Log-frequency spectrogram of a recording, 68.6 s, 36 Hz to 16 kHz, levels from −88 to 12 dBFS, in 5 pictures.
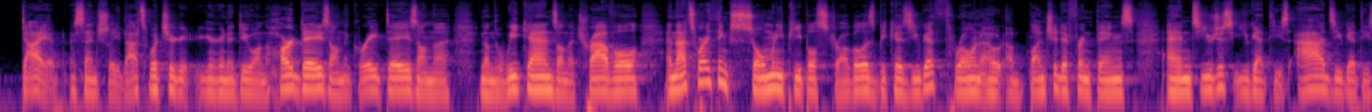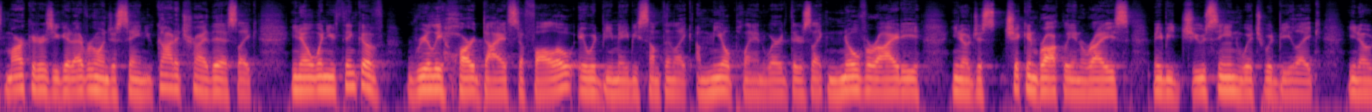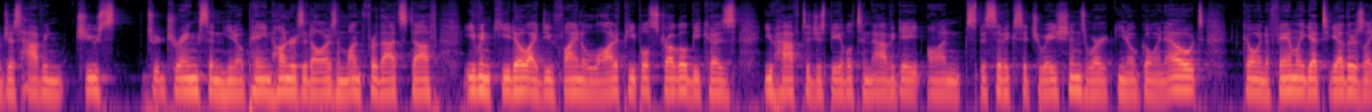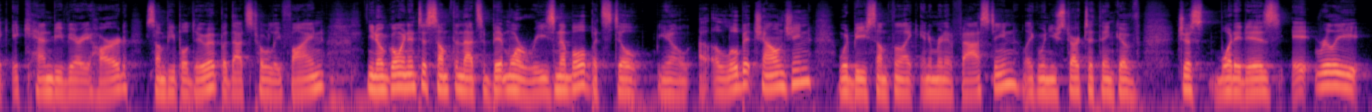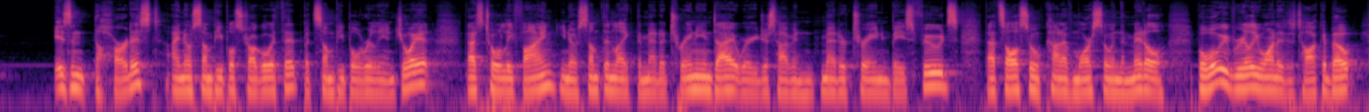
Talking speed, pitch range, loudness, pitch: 220 wpm, 105-120 Hz, -20 LUFS, 110 Hz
